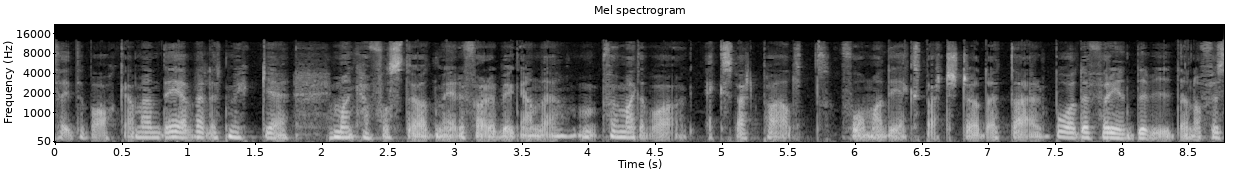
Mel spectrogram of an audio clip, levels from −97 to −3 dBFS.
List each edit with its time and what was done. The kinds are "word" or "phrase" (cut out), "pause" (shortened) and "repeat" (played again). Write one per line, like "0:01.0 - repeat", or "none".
0:02.1 - word
0:04.4 - phrase
0:05.9 - word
